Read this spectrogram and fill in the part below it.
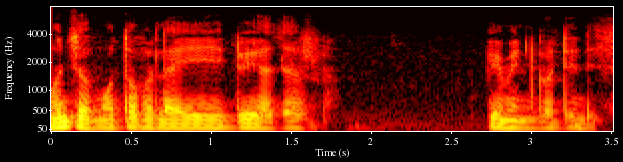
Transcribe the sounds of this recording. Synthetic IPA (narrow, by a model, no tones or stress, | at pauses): ɦunt͡sʰʌmʌt̪ʌpaĩlajd̪ujɦʌd͡zar | pemenʈɡʌrd̪ind̪et͡sʰu̥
